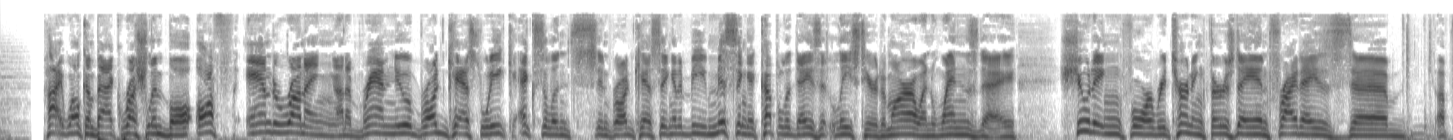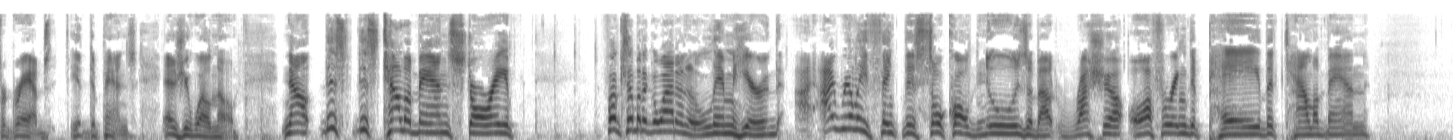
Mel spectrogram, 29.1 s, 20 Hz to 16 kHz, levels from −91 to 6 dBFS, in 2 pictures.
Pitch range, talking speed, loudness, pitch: 170-220 Hz, 155 wpm, -23 LUFS, 190 Hz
